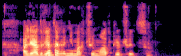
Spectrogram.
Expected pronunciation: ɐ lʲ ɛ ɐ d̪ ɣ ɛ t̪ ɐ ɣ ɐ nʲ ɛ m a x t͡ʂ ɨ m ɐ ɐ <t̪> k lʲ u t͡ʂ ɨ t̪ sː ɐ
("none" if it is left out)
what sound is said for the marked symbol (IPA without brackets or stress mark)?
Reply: t̪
